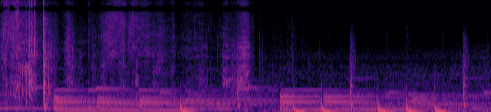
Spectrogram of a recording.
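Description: Background music with a steady beat, over the rustle and tearing of a cardboard box and its packing being opened, which lasts for about the first three seconds.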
